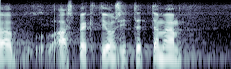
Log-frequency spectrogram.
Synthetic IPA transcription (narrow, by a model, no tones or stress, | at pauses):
ɑɑ̰spekt̪ionsit̪ːet̪t̪æmæ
